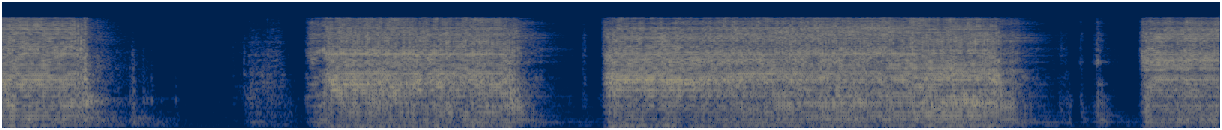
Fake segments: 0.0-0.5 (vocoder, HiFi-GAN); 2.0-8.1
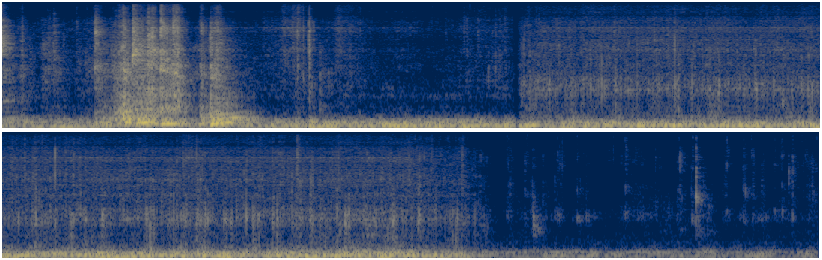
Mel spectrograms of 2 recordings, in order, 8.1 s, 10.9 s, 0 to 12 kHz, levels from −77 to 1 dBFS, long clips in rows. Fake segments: 1.0-2.8 (codec, DAC); 3.6-8.2

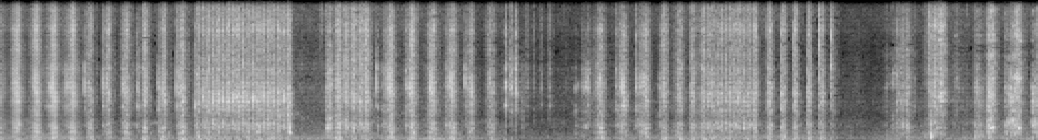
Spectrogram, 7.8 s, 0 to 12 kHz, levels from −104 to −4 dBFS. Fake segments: 0.0-0.6 (vocoder, Vocos)

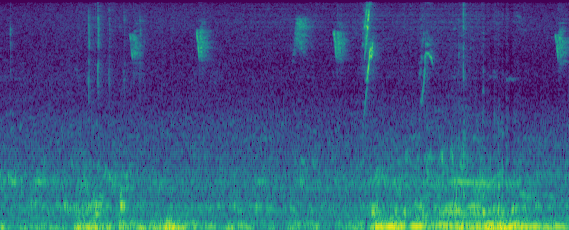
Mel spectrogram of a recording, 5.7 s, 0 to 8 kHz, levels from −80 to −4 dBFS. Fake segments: 2.4-5.2 (vocoder, BigVGAN v2)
